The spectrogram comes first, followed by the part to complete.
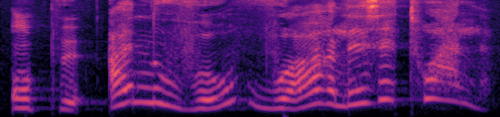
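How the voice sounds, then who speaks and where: A woman voicing a calm, patient fairy queen mother in a cartoon dub. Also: sits high, unhurried. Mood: explaining.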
